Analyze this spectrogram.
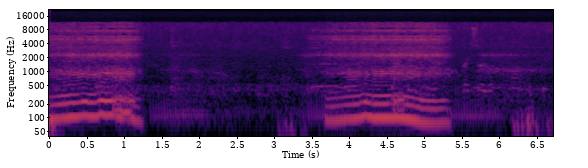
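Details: Human snoring that wakes a cat: two loud, deep rumbling snores on inhalation with quiet breathing between them; ordinary snoring.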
